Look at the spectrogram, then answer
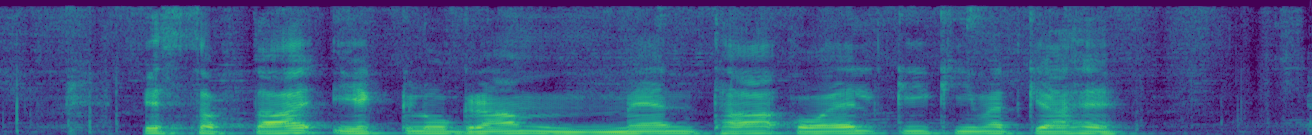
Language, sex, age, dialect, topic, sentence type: Hindi, male, 18-24, Awadhi Bundeli, agriculture, question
